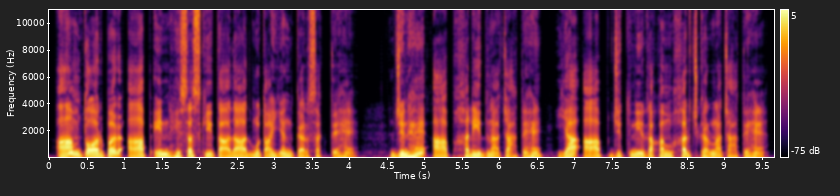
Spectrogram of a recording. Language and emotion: Urdu, neutral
